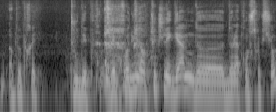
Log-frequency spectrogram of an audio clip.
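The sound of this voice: Here a man talks at a moderate pace and a medium pitch, with ordinary pitch variation and a slightly mellow tone.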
